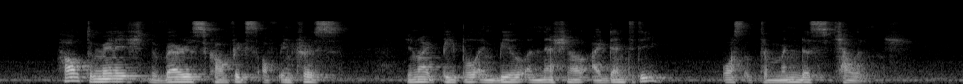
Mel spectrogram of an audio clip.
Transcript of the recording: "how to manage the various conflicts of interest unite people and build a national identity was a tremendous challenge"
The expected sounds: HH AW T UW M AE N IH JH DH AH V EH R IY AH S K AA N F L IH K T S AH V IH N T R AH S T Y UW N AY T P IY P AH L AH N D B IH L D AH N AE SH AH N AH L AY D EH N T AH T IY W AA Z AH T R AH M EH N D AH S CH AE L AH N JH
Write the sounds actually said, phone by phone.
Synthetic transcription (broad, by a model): HH AW T UW M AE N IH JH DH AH V EH R IY AH S K AA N F L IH K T S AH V IH N T R AH S T Y UW N AY T P IY P AH L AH N B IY L AH N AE SH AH N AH L AY D EH N T AH T IY W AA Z AH T R AH M EH N D AH S CH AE L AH N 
